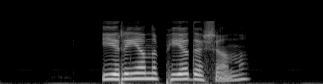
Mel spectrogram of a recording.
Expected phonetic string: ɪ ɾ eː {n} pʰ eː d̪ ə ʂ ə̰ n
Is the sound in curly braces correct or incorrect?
correct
